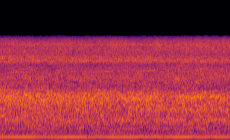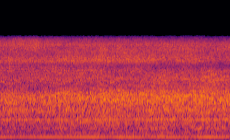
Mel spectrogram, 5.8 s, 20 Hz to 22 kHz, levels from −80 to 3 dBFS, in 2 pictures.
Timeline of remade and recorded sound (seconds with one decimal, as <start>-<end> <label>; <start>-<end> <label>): 0.0-0.7 recorded; 0.7-2.7 remade; 2.7-4.4 recorded; 4.4-5.8 remade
